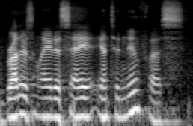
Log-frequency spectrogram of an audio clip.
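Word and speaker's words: Nymphas: And then he says this, and the way to pronounce this is Nymphos. I'll just kind of transliterate. It's N-Y-M-P-H-A-S. Nymphos is her name.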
